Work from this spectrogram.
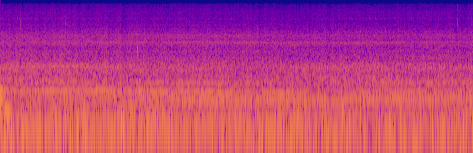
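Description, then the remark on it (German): A steady motorcycle engine drones throughout while riding, with a constant low hum and rushing wind noise buffeting the microphone, loud, with no voices. “alle Spotify, iTunes-Hörer, ich fahre Motorrad”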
